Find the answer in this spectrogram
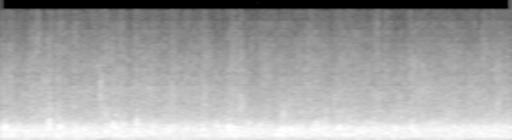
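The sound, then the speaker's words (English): Sustained applause from a concert audience in the Royal Albert Hall, honouring a performer alongside the BBC Symphony Orchestra: a dense, steady patter of clapping with no voices, even in loudness throughout. “the applause and the appreciation for Paul Watkins continues, as you can hear, here in the Royal Albert Hall”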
